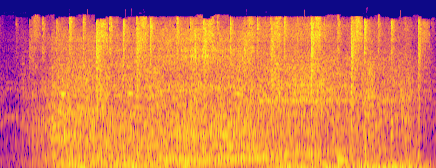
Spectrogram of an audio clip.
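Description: A car, followed by a sedan, drives hard, engine roaring steadily as it weaves through turns, with tires squealing in rising, sliding tones over the constant rumble. No one speaks.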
